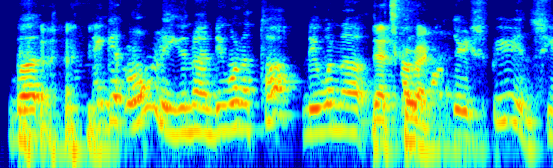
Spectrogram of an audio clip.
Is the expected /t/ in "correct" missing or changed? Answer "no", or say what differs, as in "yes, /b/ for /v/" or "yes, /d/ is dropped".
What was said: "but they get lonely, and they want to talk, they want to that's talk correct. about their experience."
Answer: yes, /t/ is dropped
